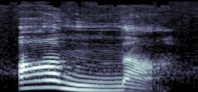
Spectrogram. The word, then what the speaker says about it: Анна: A is like A in Adidas. Example in Russian, my name Anna.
